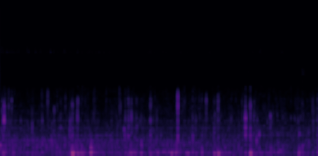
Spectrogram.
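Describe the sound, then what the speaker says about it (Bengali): Egg korma curry bubbles softly in a pan as it is stirred, with faint simmering and gentle scraping clicks of a utensil scattered across a quiet background. "দিয়ে আমি আবারও খুব ভালো করে নাড়াচাড়া করে নিচ্ছি"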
